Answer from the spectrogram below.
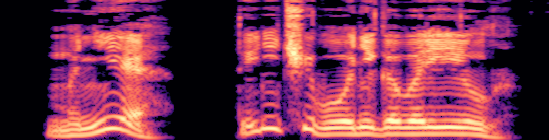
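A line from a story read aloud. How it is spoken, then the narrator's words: Calm. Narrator (Russian): спокойно произнес Дикаволи Блэк Каналис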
